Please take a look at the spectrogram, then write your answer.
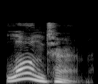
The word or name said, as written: long-term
